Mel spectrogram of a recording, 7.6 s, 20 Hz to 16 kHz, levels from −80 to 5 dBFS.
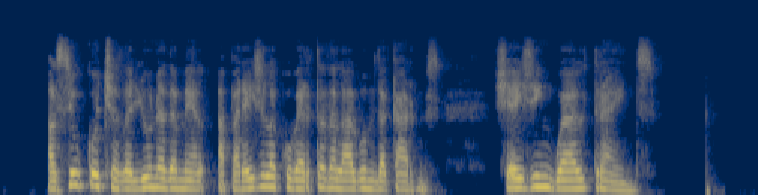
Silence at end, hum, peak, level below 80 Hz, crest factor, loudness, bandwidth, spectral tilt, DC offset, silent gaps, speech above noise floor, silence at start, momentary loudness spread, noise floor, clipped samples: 0.5 s; none; -4 dBFS; -54 dBFS; 16 dB; -18 LUFS; 7.6 kHz; -7.5 dB/octave; under 0.1%; none; 29 dB; 0.5 s; 11 LU; -46 dBFS; under 0.1%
